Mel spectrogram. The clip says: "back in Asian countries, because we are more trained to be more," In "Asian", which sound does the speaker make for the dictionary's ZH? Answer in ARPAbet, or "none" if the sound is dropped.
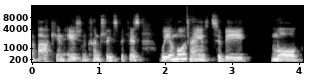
ZH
